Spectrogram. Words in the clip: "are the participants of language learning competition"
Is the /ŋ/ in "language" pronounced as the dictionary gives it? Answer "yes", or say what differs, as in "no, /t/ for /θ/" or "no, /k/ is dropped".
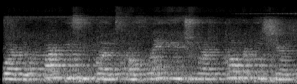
no, /ŋ/ is dropped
